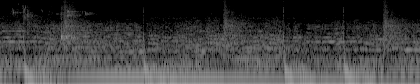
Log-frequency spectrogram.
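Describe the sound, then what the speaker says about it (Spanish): Water is stirred into paint for textured gotelé roller painting, giving soft wet sloshes and faint scraping knocks at irregular intervals, quiet and close over a low steady hum. "Lo añadimos a la pintura y removemos"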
